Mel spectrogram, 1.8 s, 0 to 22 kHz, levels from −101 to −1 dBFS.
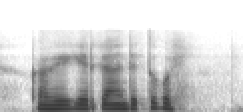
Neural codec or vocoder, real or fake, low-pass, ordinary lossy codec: codec, 16 kHz, 0.7 kbps, FocalCodec; fake; 7.2 kHz; none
